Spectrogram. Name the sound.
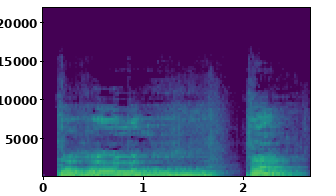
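dog barking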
